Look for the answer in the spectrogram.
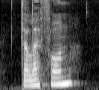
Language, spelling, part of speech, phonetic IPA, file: Czech, telefon, noun, [ˈtɛlɛfon], Cs-telefon.ogg
- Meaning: phone, telephone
